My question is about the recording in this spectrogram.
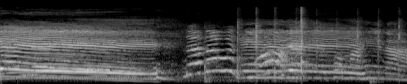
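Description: Family cheering "yay": one long drawn-out shout, then more cheering voices mixed with a few hand claps in the second half.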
